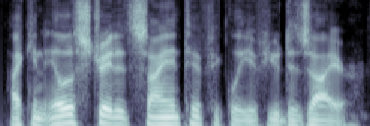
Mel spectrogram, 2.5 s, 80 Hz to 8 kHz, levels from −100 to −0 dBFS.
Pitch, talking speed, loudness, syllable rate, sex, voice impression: 100 Hz, 195 wpm, -17 LUFS, 7.3 syllables/s, male, very masculine, very middle-aged, very thick, very tensed, powerful, slightly dark, soft, very muffled, very fluent, slightly raspy, very cool, very intellectual, refreshing, sincere, very calm, mature, very friendly, very reassuring, very unique, elegant, very wild, sweet, lively, kind, slightly intense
